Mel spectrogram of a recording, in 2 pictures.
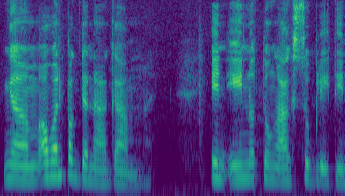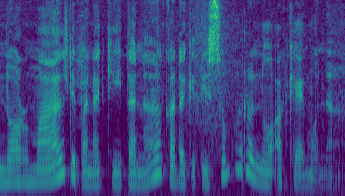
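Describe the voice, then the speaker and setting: An actress playing a calm, reassuring female doctor in a radio drama. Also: fairly low pitch, brisk.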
